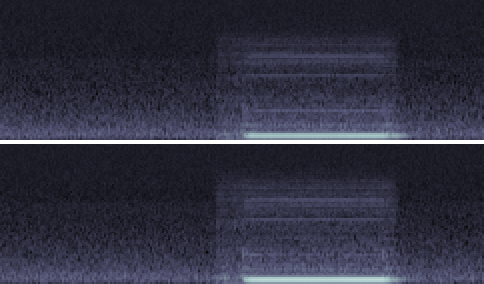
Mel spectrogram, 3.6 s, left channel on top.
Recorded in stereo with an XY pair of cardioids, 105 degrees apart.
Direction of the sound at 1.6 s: 50° right.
